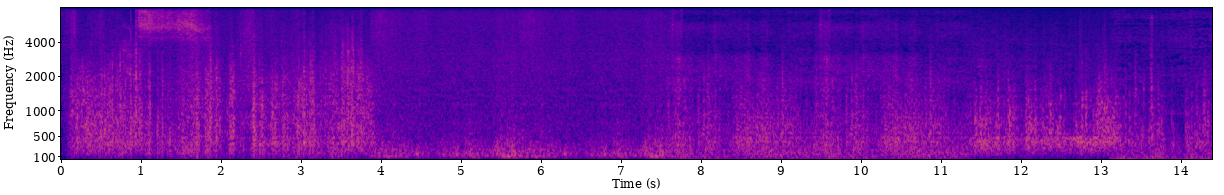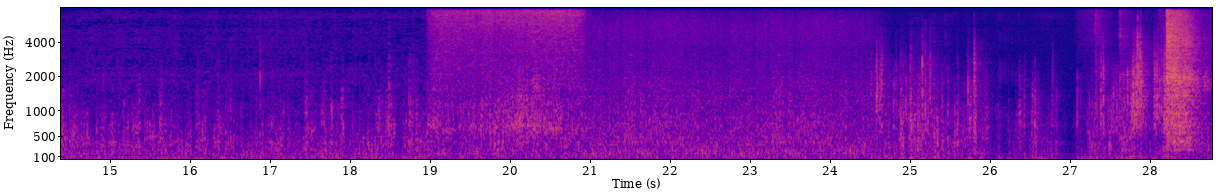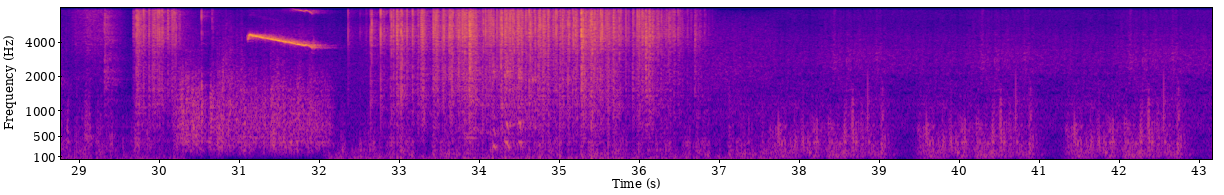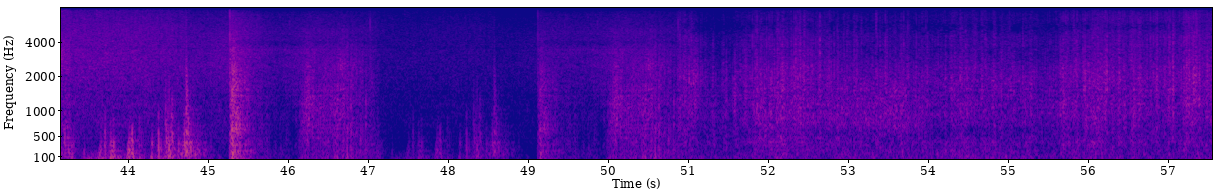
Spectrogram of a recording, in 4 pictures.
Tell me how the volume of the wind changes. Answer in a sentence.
The volume of the wind goes down.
